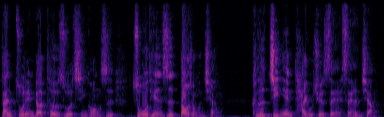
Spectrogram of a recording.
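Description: A man's voice: mid-range voice, expressive, fairly quick, warm tone, slight background noise. A man with a Taiwanese accent giving informal market commentary as a guest analyst, often asking questions and answering them himself.

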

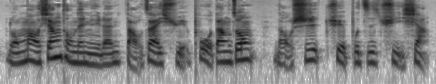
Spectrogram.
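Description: A woman's voice: on the low side, a little mellow. A woman presenting a selection of mystery novels, summarizing each plot in a storytelling manner. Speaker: book presenter. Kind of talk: book recommendation talk.

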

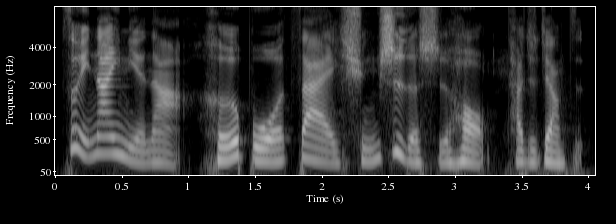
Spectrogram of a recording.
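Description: A woman, telling a story to children in an animated way and asking them questions directly. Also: fairly low pitch, normal speed, no echo, clean studio sound.

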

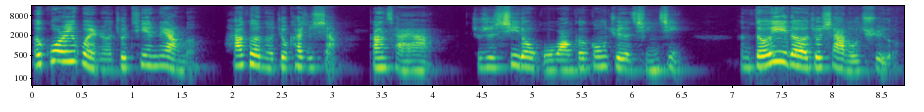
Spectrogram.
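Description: A woman narrating a children's story in a lively, animated way. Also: medium pitch, moderate pace. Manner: lively, with frequent fillers and restarts.

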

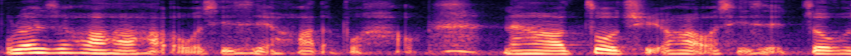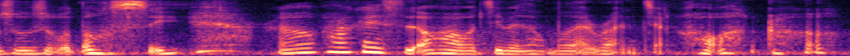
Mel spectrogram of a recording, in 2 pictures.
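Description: A young woman with a Taiwanese Mandarin accent hosting her own podcast, talking casually and rambling, often trailing off into a breathy near-whisper. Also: fairly low pitch, quick pace, darkish tone, slight background noise. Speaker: podcast host. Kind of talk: casual solo monologue.

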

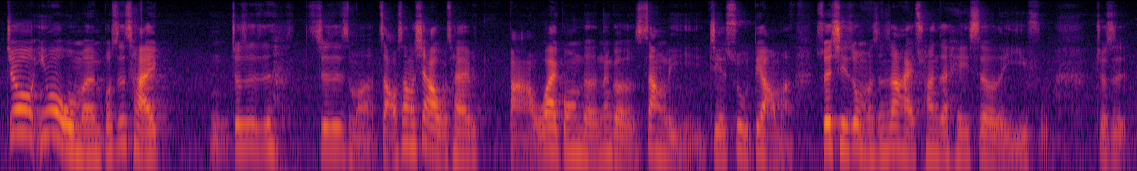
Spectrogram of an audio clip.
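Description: A woman's voice: lowish voice, lively intonation, normal speed, a little hiss or hum. A young woman, telling a story casually as a podcast host, rambling with lots of fillers and self-corrections.

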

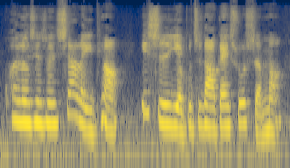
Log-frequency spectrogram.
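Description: A woman reading a children's picture book aloud as storyteller, with expressive, lively delivery. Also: on the high side, a little fast.

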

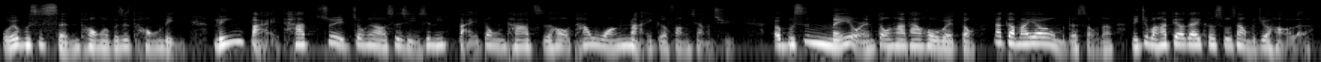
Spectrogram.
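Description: Man, rapid, slightly husky, chatty storyteller. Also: a little high, animated, darkish tone. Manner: chatty, tells stories with acted-out quotes. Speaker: teacher of tarot and astrology. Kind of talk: casual podcast explanation.

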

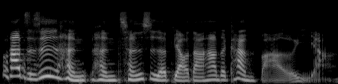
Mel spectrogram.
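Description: A woman's voice: mid-range voice, huge pitch swings, a little fast, fairly bright tone, dry recording. Woman in her thirties, podcast co-host, easygoing storyteller, dry close recording. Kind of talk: casual chat.

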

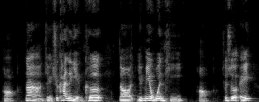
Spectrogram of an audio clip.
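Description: A woman's voice: deep voice, normal speed. A woman, a fortune teller telling a client's story in casual chat, acting out scenes as she goes. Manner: animated, acts out scenes with sighs and gestures.

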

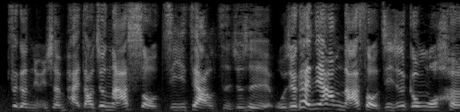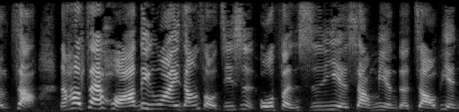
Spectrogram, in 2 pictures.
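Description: A woman's voice: fairly high pitch, fairly bright tone, dry recording. A woman, casually telling a story in a vlog, laughing often and acting out the lines she quotes.

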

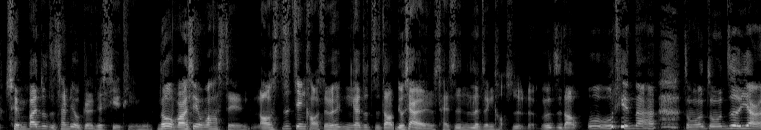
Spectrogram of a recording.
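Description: Young man, Taiwanese Mandarin accent, vlogger, casual storytelling, somewhat high voice, exclaiming. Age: young adult. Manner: animated, exclaiming, quick to laugh.

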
